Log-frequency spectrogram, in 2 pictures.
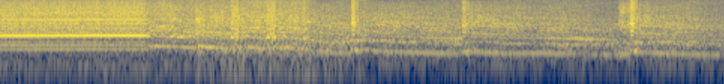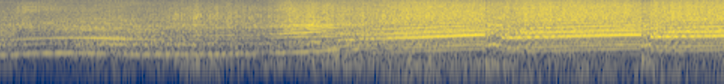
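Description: A racing car engine drops in pitch with quick gear changes, then revs up again.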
